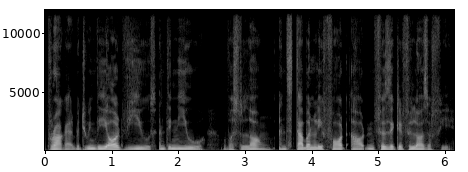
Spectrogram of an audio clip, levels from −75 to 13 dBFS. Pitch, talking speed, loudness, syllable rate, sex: 105 Hz, 175 wpm, -21 LUFS, 4.7 syllables/s, male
